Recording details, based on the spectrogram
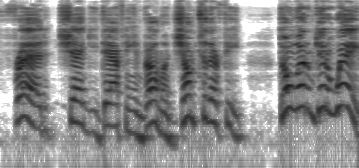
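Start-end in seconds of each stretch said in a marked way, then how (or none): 3.5-4.5 urgent yell. Acted. Fred shouts to the gang to catch the ghost, higher yell. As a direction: call it out so they chase him. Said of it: "Fred yelled".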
